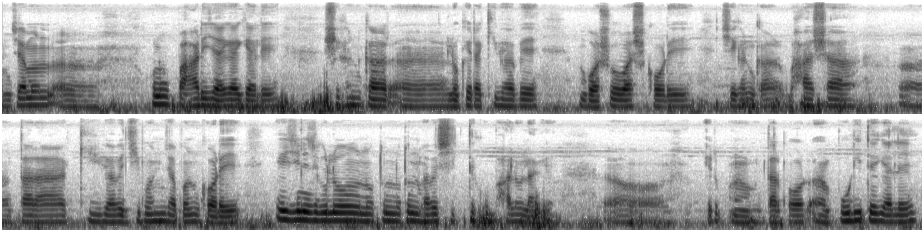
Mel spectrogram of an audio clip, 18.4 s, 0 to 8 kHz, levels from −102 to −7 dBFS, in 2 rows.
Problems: constant background noise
